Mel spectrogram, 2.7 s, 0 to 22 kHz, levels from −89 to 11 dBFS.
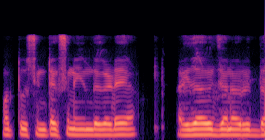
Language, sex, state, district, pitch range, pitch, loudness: Kannada, male, Karnataka, Koppal, 155-160 Hz, 160 Hz, -15 LUFS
